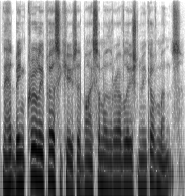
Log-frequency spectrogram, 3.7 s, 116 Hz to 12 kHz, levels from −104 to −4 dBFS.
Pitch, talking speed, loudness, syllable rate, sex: 140 Hz, 180 wpm, -15 LUFS, 6.2 syllables/s, male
